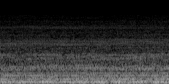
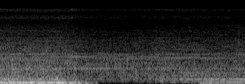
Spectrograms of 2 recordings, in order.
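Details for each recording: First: 2018 Goodman GSZ14 2-ton heat pump outdoor unit: condenser fan gives a steady low whoosh and hum with no compressor drone underneath; suction line at no temperature; compressor not running, only the fan, cause unknown. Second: 2025 Trane XR14 1.5-ton R-410A heat pump, February 2025, recently started up: steady low hum with airy fan rush that dips and builds again, no rattles or squeals; running smoothly and working well.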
